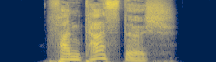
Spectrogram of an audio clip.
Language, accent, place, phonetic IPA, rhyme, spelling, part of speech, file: German, Germany, Berlin, [fanˈtastɪʃ], -astɪʃ, phantastisch, adjective, De-phantastisch.ogg
- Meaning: alternative spelling of fantastisch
